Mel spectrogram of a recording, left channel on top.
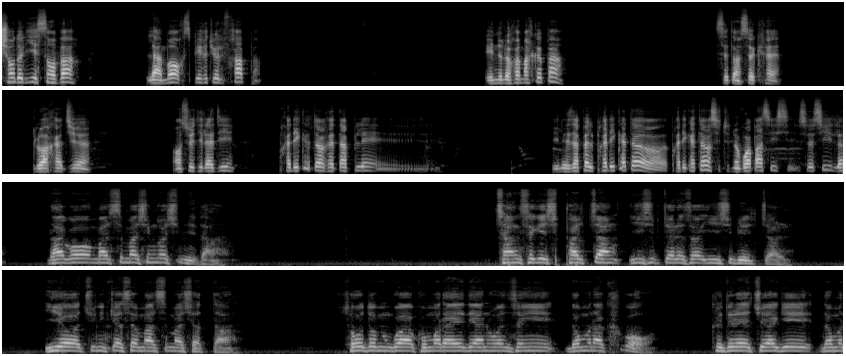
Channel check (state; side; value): different; both; correlation 0.00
